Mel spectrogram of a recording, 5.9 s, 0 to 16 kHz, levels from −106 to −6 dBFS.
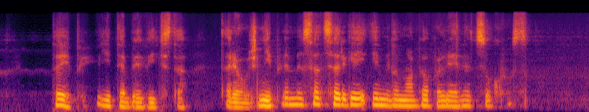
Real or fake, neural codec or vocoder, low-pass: fake; codec, 16 kHz in and 24 kHz out, 0.8 kbps, FocalCodec, streaming, 65536 codes; 10.8 kHz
